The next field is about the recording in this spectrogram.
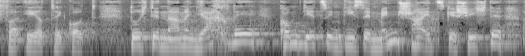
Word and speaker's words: Yahweh: Das Wahrscheinlichste ist Yahweh. Ton auf der zweiten Silbe, Yahweh.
